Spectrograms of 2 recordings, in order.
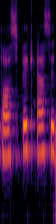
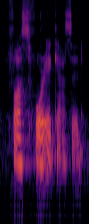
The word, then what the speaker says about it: phosphoric acid: so this is phos if you said phosphatic acid it would be correct but just know that by convention we keep that extra syllable in there that's phosphoric acid okay let's do the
